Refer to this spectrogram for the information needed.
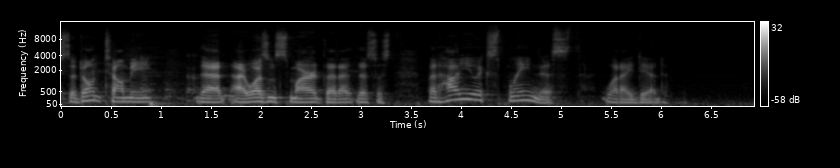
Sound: laughs

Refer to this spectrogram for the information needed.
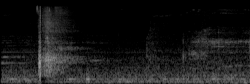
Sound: pop

